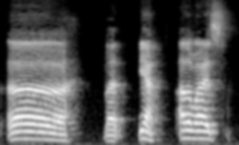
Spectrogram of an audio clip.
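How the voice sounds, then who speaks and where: A man's voice: a little high, slow pace, bright, forceful tone. Casual, rambling man chatting about movies. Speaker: movie reviewer, co-host. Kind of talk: casual unscripted chat.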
